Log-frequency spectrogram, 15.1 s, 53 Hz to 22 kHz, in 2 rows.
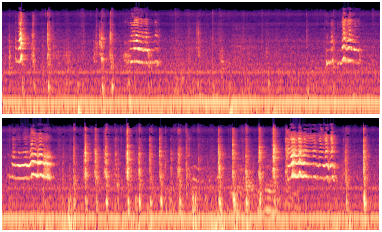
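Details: Little fox on its first day in a cage with a wild fox. It gives short, rising-and-falling whining calls in bursts near 2.5, 7, 8 and 13 seconds. Scattered clicks and taps sound between them over a steady low hum.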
